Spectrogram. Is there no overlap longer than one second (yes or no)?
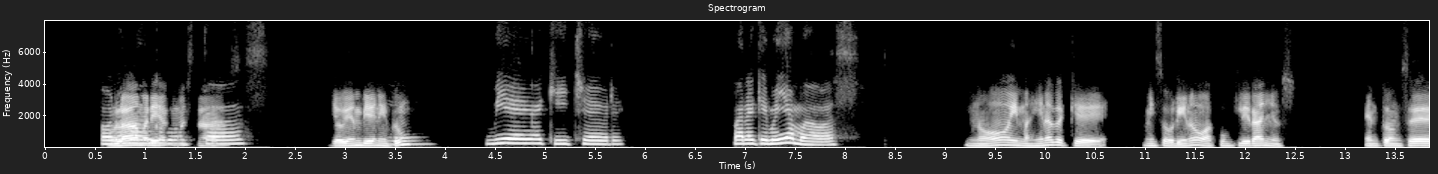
no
